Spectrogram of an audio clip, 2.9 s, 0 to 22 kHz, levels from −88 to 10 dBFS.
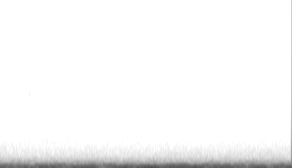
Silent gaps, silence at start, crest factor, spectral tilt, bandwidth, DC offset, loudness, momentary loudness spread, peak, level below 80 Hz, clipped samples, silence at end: none; 0 s; 12 dB; -14.5 dB/octave; 1.5 kHz; under 0.1%; -30 LUFS; 4 LU; -16 dBFS; -68 dBFS; under 0.1%; 0 s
